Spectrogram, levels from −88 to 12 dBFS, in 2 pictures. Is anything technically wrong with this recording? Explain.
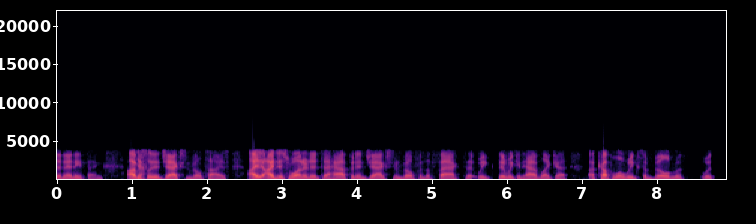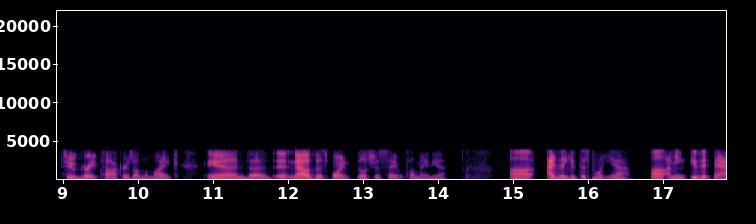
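No, nothing in this speech clip points to a technical problem. It has the narrowband sound of a call path with nothing above 4 kHz, which fits G.711 mu-law telephone coding at 64 kbps.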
